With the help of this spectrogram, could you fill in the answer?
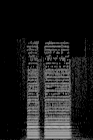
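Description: A car horn honks twice in quick succession, a short blast followed by a longer one, loud and steady in pitch with a bright, buzzy tone over a faint low hum.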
